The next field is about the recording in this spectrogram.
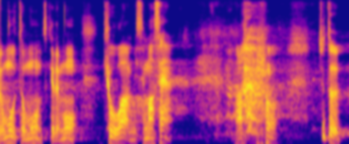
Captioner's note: laughs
